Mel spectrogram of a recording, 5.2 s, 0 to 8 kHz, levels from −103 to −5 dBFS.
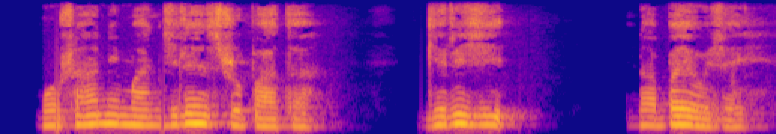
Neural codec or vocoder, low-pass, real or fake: none; 7.2 kHz; real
